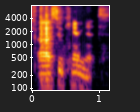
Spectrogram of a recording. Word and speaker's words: Soukhamneut: friends alright so we are here with sue communit I say that correct you did now usually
